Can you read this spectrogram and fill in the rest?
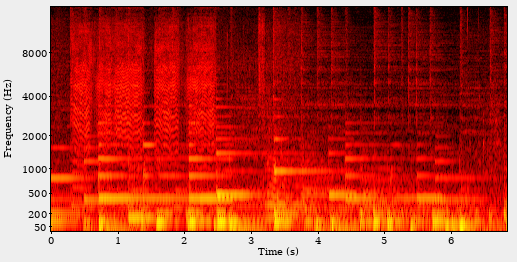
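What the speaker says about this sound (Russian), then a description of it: "Шмель обхватывает лапками цветок и производит пронзительное жужжание." A bumblebee clinging to a flower buzz-pollinates it with loud, sustained high-pitched buzzing that rises and falls in close, continuous waves, layered with tonal background sound.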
